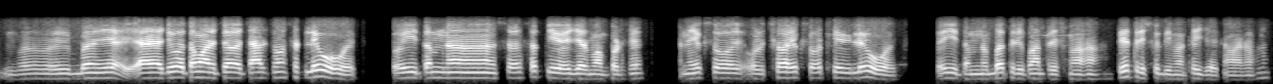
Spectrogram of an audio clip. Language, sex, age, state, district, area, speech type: Gujarati, male, 18-30, Gujarat, Morbi, urban, conversation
